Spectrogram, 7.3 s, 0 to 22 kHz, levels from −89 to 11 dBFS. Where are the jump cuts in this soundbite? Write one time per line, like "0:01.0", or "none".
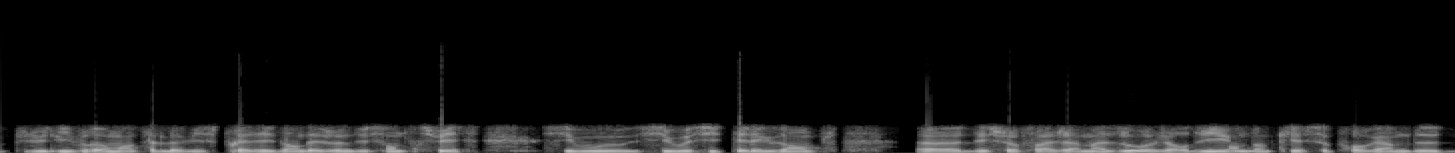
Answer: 0:02.7
0:06.1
